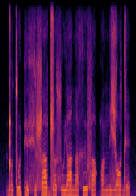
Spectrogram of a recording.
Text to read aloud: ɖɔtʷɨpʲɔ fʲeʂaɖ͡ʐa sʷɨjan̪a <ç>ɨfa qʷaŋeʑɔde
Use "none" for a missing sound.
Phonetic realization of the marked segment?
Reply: x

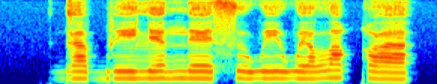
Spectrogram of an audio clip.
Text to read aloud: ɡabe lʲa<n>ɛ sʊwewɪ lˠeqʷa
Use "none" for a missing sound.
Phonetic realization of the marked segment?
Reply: n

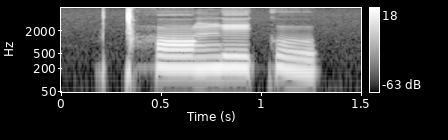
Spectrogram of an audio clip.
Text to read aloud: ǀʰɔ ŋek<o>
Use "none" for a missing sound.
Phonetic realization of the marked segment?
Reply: o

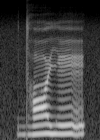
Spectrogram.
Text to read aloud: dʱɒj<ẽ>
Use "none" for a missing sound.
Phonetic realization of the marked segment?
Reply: ẽ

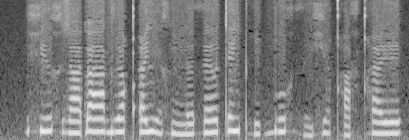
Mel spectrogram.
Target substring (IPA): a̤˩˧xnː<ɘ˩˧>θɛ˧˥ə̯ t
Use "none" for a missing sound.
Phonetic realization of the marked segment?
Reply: ɘ˩˧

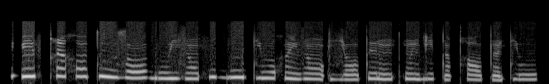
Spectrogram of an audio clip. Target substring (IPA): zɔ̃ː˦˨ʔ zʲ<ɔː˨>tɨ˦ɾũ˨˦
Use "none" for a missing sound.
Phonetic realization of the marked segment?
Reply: ɔː˨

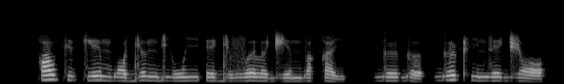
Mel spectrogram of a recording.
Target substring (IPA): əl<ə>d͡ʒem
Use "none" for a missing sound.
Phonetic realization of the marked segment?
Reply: ə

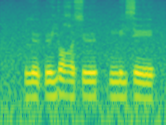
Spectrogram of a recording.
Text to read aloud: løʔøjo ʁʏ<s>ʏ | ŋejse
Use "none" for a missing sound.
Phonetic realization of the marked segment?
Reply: s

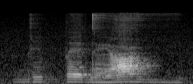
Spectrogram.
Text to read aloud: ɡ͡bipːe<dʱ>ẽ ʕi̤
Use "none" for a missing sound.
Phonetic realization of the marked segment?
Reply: d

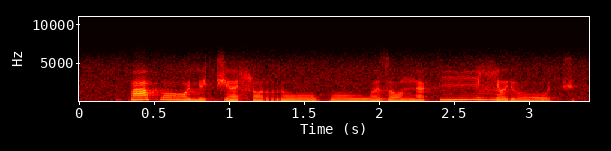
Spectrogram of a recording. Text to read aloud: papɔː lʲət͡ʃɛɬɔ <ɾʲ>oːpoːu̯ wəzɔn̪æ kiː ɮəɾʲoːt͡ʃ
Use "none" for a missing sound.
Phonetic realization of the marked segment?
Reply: r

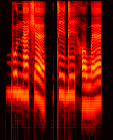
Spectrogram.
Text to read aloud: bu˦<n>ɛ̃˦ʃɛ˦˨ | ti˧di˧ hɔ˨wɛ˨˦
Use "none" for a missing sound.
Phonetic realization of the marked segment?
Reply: n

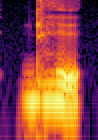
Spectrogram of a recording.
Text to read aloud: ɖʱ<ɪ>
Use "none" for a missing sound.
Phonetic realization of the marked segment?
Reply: ɪ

